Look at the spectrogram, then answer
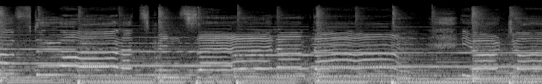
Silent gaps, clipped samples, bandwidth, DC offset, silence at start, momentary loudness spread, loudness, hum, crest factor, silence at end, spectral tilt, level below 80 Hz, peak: none; under 0.1%; 17 kHz; under 0.1%; 0 s; 4 LU; -17 LUFS; none; 14 dB; 0 s; -5 dB/octave; -28 dBFS; -2 dBFS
